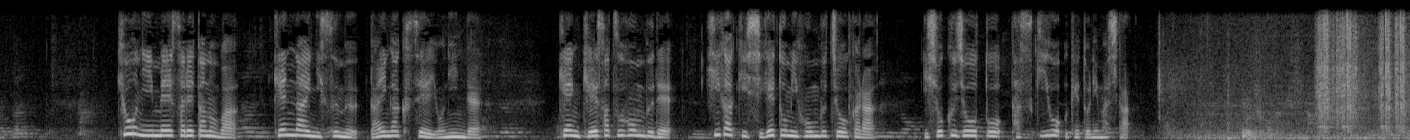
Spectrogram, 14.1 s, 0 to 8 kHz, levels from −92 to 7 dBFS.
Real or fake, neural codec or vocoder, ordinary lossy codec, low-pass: real; none; none; 7.2 kHz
